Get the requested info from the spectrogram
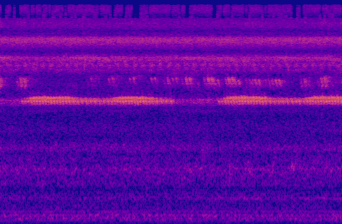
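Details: Cricket chorus at night, a steady high trill with a pause near the middle, backed by layered constant high insect drones and faint rhythmic pulsing above.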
